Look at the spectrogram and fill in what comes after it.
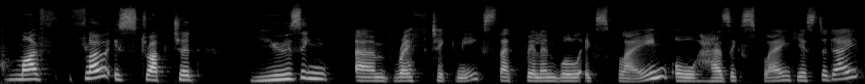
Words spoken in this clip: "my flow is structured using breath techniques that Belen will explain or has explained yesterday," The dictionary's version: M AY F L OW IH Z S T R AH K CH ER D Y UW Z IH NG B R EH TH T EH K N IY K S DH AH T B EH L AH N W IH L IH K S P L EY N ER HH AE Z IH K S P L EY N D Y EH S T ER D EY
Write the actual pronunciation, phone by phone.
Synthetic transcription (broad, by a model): M AY F L OW IH Z S T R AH K CH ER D Y UW Z IH NG B R EH TH T EH K N IY K S DH AH T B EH L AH N W IH L IH K S P L EY N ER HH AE Z IH K S P L EY N D Y EH S T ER D EY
